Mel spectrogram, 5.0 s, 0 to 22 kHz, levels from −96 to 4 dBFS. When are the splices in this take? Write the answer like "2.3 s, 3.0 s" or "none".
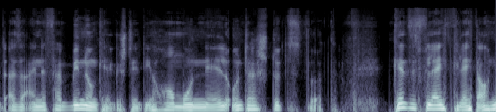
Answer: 3.8 s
